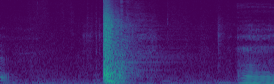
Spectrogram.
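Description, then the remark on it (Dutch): A single heavy door thuds, loud, its boom fading over half a second before a voice starts speaking at the very end. “Oké, jongens, de deur is open.”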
